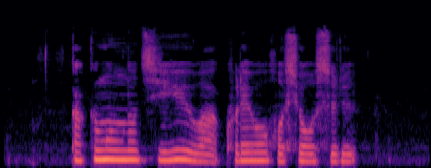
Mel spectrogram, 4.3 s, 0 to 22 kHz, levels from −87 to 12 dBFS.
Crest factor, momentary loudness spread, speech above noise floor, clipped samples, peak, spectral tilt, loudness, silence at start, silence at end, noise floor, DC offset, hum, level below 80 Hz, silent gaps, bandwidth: 14 dB; 12 LU; 40 dB; under 0.1%; -10 dBFS; -6.5 dB/octave; -24 LUFS; 0.7 s; 0.75 s; -63 dBFS; under 0.1%; none; -66 dBFS; none; 10.5 kHz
